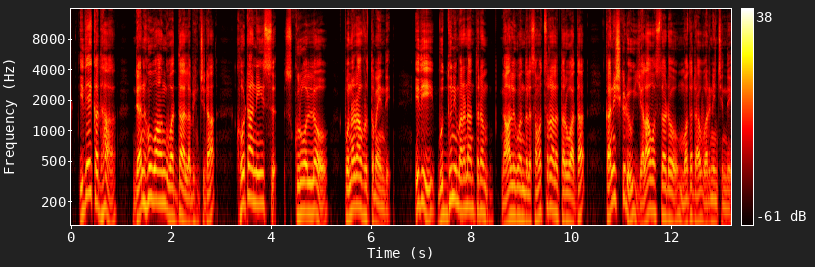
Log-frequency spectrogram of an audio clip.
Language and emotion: Telugu, neutral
